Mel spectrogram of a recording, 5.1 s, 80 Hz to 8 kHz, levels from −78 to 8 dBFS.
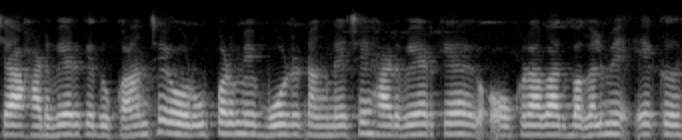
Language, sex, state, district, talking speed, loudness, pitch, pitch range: Maithili, female, Bihar, Katihar, 245 wpm, -17 LUFS, 205 Hz, 195-210 Hz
